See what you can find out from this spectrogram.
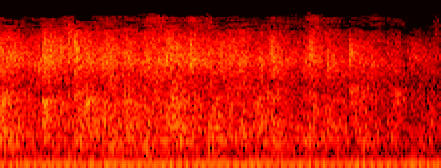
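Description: An audience at the Long Hoa Buddhist nunnery applauds in a steady, dense wash of clapping that holds at an even loudness for about three seconds, with no voices over it.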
